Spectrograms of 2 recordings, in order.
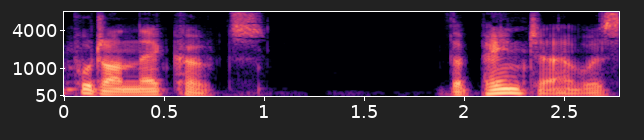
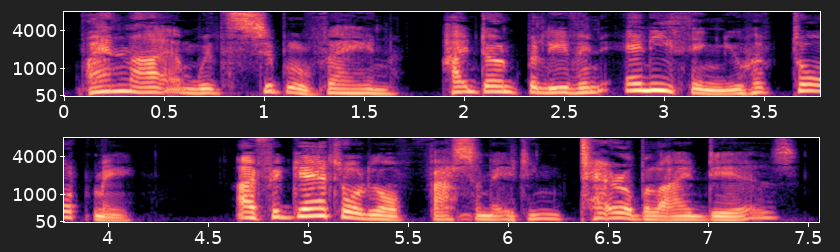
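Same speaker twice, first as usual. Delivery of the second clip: put-on higher, playful young man; light, higher mocking youth; young Dorian, teasing; 8 semitones higher, 4 dB louder than usual. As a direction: tease his mentor with delight. Dorian teases Henry.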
